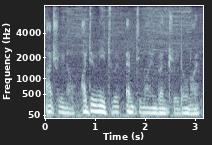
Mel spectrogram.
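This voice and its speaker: Male gaming host, lowish voice, casual self-directed muttering while playing, clearly noisy recording with ambience behind. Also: fast talker. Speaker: gaming let's-play host. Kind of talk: casual gameplay commentary.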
